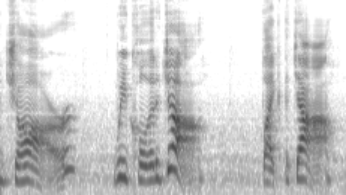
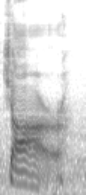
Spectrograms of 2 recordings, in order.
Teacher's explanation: Whereas when I've heard maybe like music or American family talk, they're like mirror, like they put the real emphasis on the R noise, whereas Australians, we forget the R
